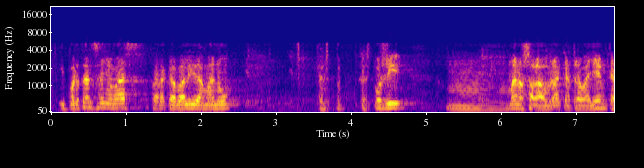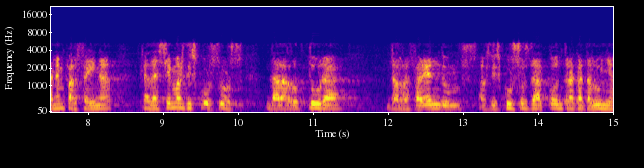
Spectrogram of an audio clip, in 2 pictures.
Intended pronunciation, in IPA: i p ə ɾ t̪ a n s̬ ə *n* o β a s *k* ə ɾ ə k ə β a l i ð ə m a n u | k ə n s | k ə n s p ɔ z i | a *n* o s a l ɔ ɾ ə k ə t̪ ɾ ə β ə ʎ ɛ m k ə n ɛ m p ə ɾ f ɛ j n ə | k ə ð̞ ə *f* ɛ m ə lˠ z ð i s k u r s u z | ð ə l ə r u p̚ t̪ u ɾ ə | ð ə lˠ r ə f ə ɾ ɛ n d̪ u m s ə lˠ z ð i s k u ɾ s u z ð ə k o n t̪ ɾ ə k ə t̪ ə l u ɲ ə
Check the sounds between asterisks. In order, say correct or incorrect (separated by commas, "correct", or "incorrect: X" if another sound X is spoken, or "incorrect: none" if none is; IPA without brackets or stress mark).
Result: incorrect: ɲ, incorrect: p, correct, incorrect: ʃ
